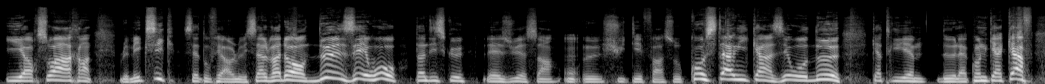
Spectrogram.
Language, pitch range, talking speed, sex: French, 150-225 Hz, 145 wpm, male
